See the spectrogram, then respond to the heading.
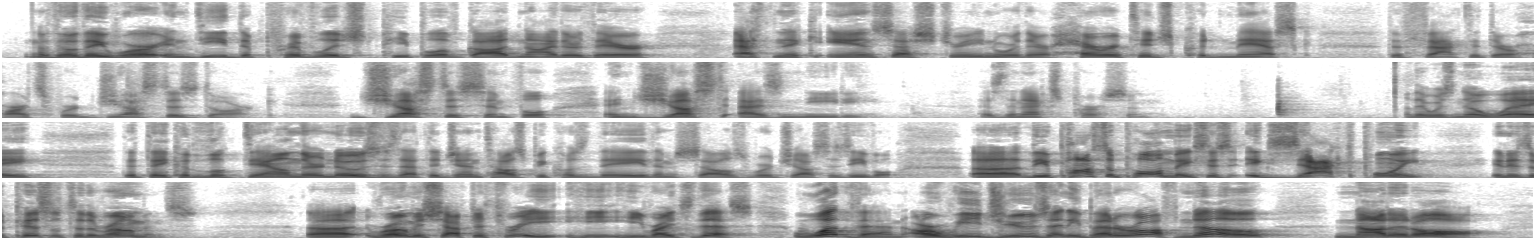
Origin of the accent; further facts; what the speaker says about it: Glassboro, New Jersey, United States; I grew up in Glassboro, went to Glassboro High School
